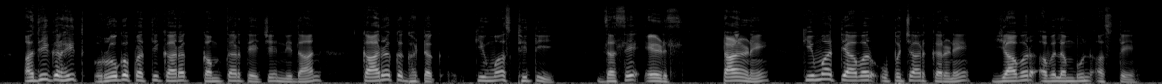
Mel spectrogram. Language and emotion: Marathi, neutral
